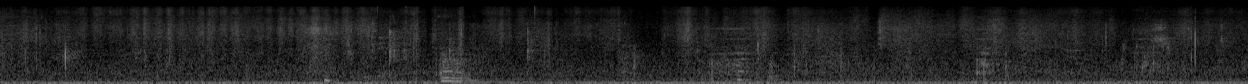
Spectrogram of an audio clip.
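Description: Hands rub and press on cloth with a soft rustle.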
